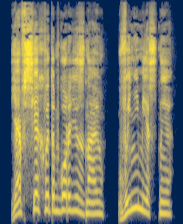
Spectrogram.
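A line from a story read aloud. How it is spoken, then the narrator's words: Shrill shriek. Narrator (Russian): провизжала она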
